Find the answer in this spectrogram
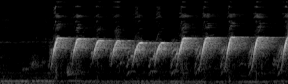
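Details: Fast, evenly paced series of ringing, liquid upslurred whistles from an Asian fairy-bluebird, about eleven notes at a steady pitch, over a faint low hum.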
